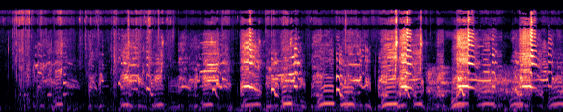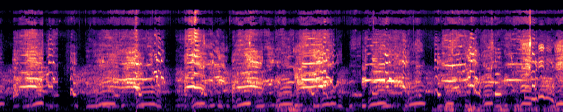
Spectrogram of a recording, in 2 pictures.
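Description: A flock of domestic geese honking, several birds calling over one another in a rapid, unbroken series.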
